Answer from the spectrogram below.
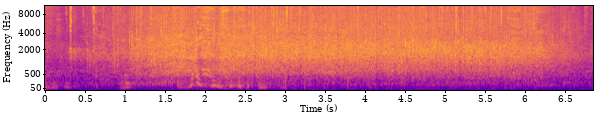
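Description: An audience at a talk applauds the speaker, a dense, steady wash of many hands clapping that swells within the first second, holds loud for several seconds, then starts to taper at the end.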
